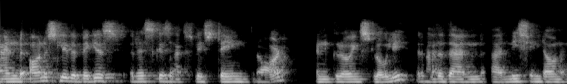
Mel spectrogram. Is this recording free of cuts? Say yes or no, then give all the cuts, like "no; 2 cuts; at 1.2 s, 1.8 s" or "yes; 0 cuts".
yes; 0 cuts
